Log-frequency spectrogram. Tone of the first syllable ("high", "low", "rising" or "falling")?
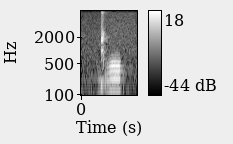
high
